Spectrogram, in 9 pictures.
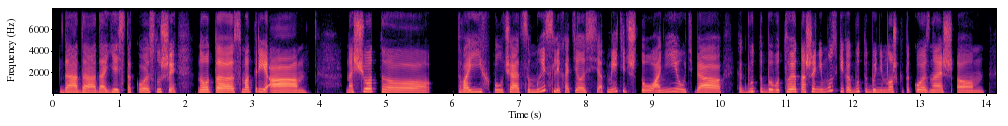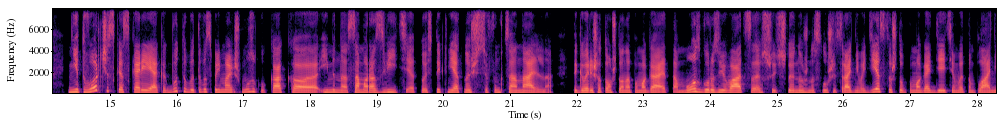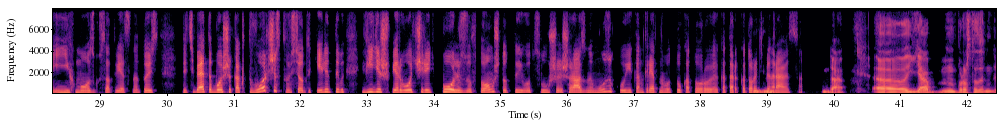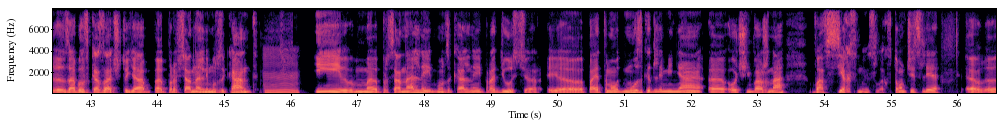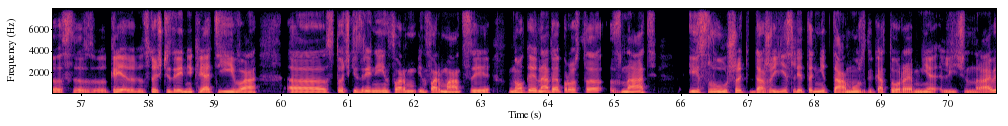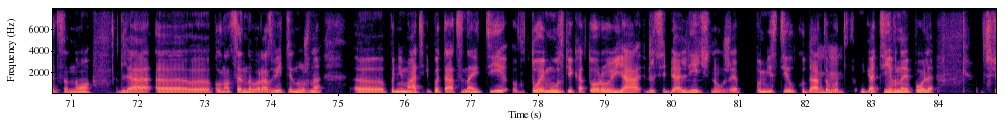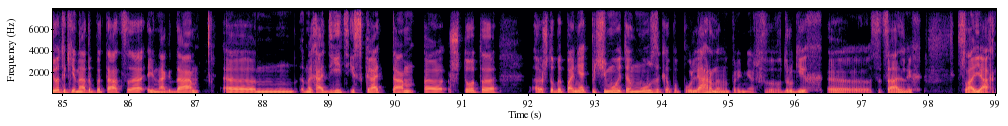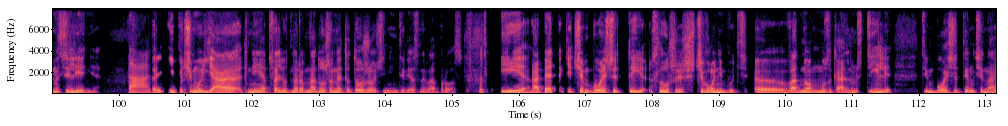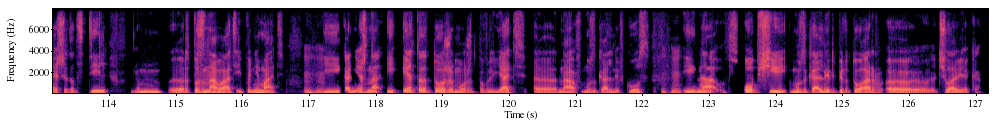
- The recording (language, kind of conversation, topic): Russian, podcast, Как окружение влияет на то, что ты слушаешь?
- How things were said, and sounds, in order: drawn out: "М"; tapping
